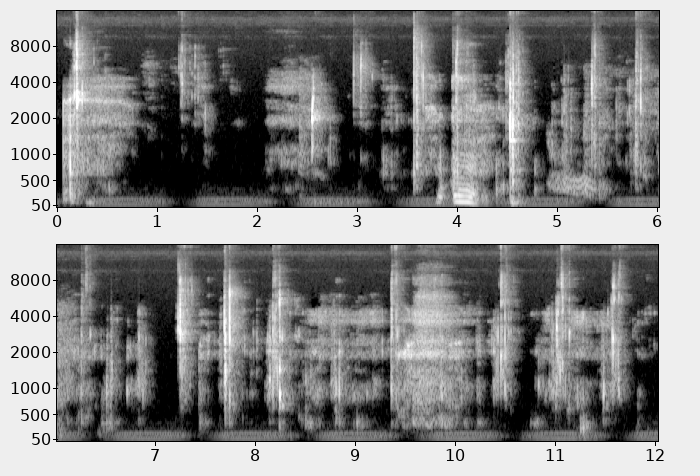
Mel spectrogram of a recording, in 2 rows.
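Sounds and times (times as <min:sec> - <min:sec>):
chewing soft food: 0:00.0 - 0:12.0
wet mouth clicks: 0:04.4 - 0:12.0.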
